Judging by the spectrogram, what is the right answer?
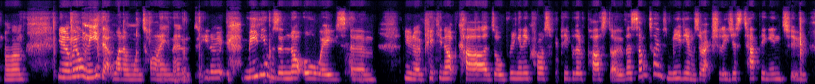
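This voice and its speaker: An Australian woman who works as a psychic medium and life coach gives a casual card reading, full of fillers and restarts. Her slightly husky voice is on the high side at normal speed, and the poor audio has slight background noise.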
